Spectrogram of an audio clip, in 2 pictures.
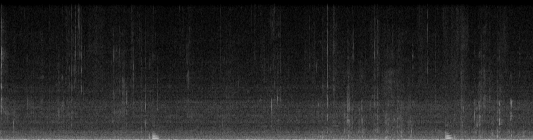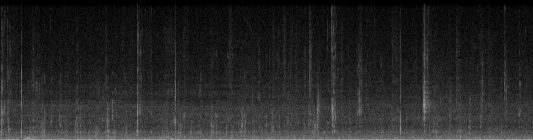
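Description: Close-up chewing and biting sounds of people eating, with scattered wet mouth clicks and smacks and a couple of brief murmurs, over a steady low hum.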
